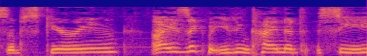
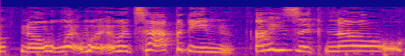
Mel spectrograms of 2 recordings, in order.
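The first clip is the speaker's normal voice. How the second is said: tearful, high-pitched weeping and sobbing; 6 semitones higher than usual. In a group scene, a player voices the wife by the body, crying. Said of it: "or she's crying. She's like".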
